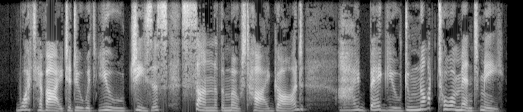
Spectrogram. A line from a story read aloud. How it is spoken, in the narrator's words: the demons spoke through them, crying furiously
